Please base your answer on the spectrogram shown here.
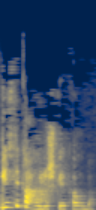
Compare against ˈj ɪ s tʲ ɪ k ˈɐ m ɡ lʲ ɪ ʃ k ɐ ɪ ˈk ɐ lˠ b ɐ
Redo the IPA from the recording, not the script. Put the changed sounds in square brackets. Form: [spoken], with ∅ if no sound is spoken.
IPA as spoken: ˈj ɪ s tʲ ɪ k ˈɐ [ŋ] ɡ lʲ ɪ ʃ k ɐ ɪ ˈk ɐ lˠ b ɐ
